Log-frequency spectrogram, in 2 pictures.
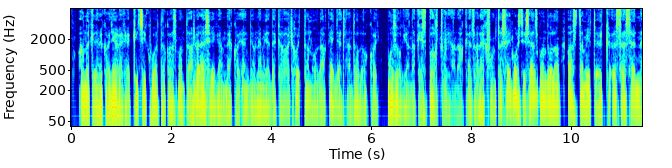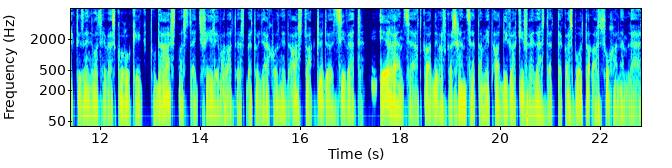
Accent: Balatonszemes, Somogy, Hungary; also born or lived in Budapest; Gyerekkoromban Balatonszemesen éltünk, a háború alatt oda kerültünk, hát nem is volt lakásunk, társbéletben laktunk Budapesten

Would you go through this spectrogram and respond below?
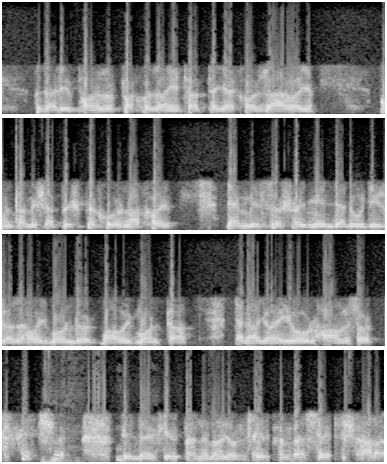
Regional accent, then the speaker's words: Ördeföld, Zala, Hungary; Ugye mi Ördeföldén nőttünk fel, bátyámmal együtt kis faluban

